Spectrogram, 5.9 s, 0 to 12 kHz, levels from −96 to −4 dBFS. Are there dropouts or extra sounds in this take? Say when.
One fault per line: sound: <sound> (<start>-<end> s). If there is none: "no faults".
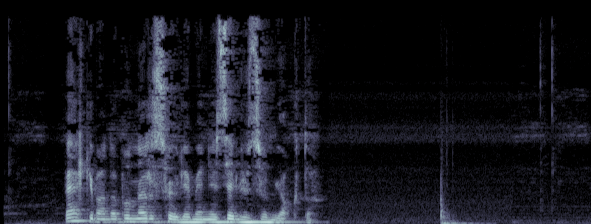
sound: thud (4.4-5.0 s)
